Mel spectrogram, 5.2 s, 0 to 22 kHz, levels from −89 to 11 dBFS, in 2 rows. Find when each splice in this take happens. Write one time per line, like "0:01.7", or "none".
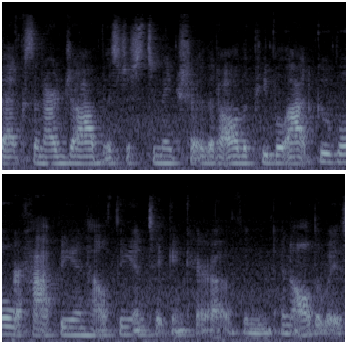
0:02.7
